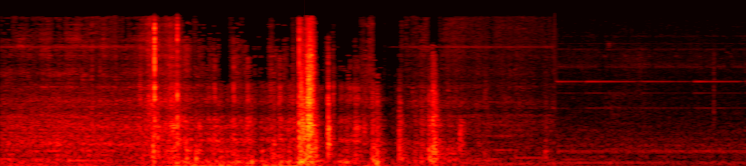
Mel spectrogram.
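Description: Car road noise heard from inside the cabin, broken by several loud bangs in the middle, the loudest about three seconds in. After about five and a half seconds it drops to a quieter steady road noise with a faint high whine.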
